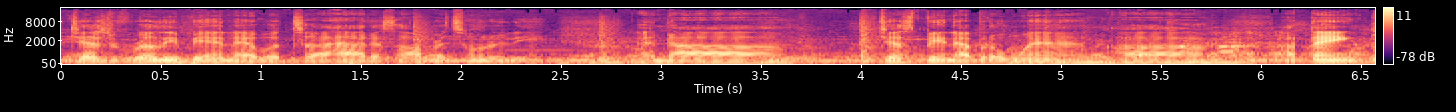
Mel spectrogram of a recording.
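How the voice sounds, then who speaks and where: A young man, a football player, giving casual locker room interview answers. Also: mid-range voice. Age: young adult. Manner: casual, often says "man" and "you know". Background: loud music.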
